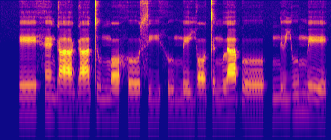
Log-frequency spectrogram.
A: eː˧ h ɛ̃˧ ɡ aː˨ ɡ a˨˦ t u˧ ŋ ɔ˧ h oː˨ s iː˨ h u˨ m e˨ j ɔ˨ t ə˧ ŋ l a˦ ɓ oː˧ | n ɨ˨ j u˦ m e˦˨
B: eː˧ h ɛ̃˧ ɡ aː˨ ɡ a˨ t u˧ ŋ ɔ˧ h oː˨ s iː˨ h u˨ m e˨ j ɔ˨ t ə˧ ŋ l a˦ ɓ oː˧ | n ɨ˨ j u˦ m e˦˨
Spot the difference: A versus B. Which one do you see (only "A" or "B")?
A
